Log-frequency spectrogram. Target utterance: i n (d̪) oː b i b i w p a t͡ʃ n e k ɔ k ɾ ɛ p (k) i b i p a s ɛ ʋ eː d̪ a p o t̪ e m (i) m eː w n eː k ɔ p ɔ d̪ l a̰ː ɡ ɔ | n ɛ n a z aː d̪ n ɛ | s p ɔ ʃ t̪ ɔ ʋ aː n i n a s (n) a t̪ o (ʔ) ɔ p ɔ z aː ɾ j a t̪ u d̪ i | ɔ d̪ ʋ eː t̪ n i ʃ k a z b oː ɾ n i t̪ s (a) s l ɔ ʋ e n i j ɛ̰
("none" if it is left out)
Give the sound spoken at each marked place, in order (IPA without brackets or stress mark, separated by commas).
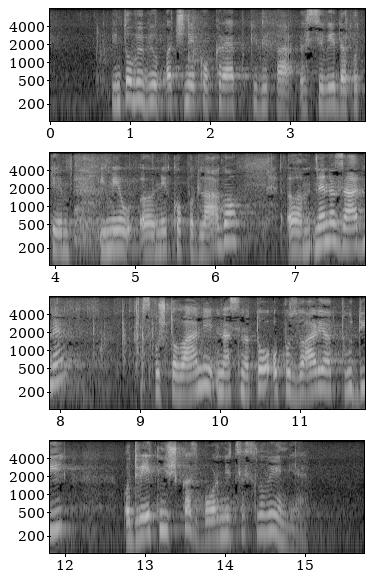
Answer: t̪, k, i, n, ʔ, a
